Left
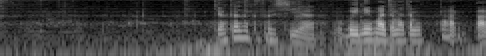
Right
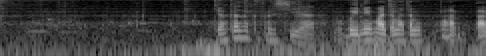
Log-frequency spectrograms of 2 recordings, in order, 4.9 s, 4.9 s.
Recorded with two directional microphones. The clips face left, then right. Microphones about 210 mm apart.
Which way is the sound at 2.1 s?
15° left (ahead or behind).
